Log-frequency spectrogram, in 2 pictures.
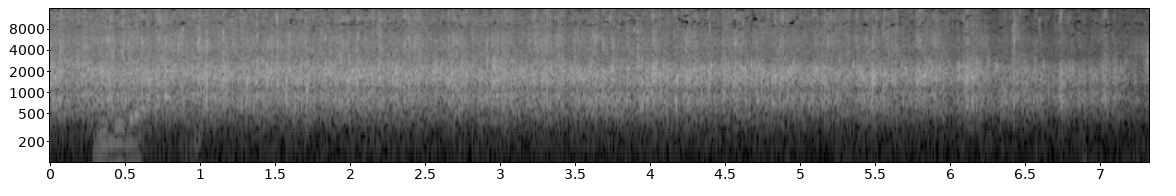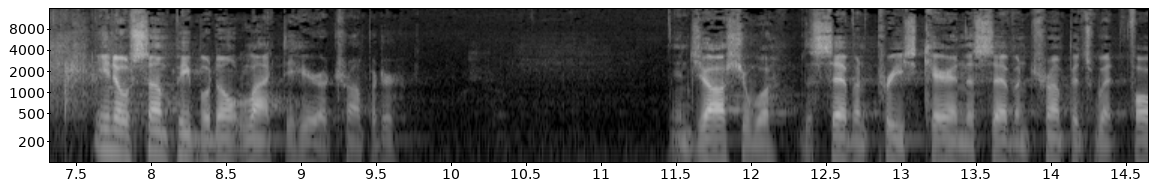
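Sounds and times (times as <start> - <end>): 
audience clapping loudly: 0.0 - 7.7
speech: 7.6 - 9.8, 11.4 - 14.6.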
